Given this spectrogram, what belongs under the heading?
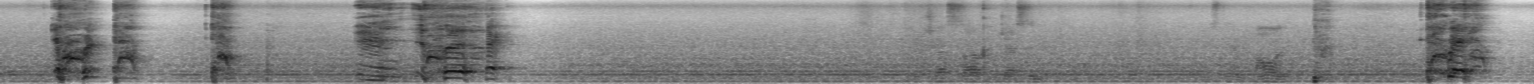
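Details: Person coughing: several short, harsh cough bursts, some in quick pairs, over a steady electrical hum in a small room.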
